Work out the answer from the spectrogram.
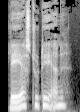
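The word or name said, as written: lærerstuderende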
